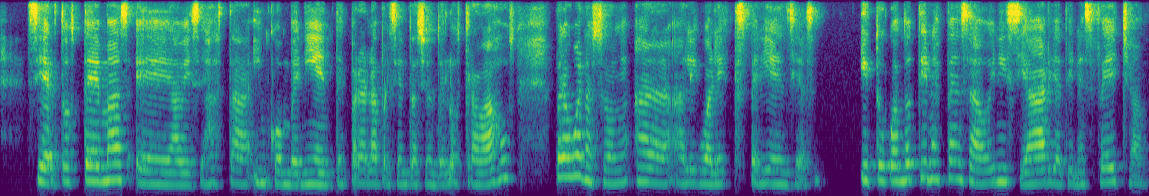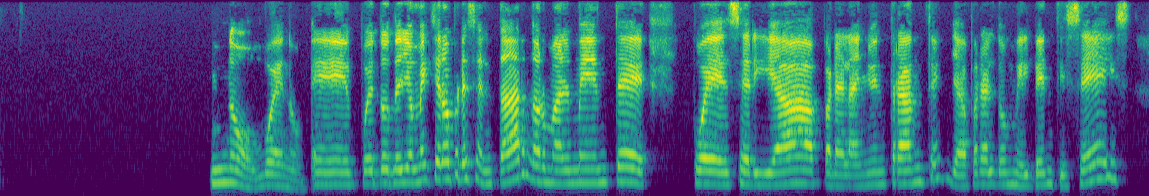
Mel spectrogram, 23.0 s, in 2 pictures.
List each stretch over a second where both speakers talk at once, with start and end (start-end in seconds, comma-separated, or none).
none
